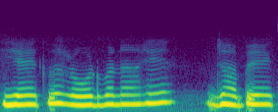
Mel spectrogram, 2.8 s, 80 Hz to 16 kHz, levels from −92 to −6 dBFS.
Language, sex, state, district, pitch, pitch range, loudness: Hindi, female, Madhya Pradesh, Bhopal, 275 Hz, 265-290 Hz, -12 LUFS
